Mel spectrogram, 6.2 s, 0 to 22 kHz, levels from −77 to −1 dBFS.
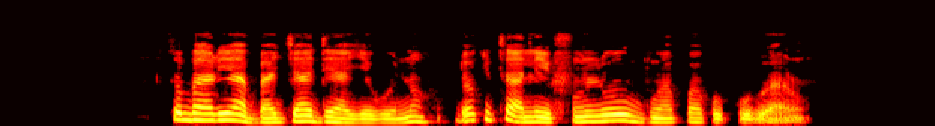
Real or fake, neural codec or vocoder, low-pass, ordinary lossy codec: real; none; 7.2 kHz; none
